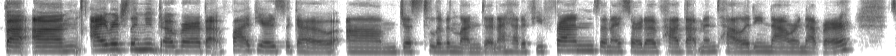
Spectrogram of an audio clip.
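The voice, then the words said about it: Canadian accent, not English. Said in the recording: “your accent doesn't sound like you're originally from England ... I'm Canadian originally”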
